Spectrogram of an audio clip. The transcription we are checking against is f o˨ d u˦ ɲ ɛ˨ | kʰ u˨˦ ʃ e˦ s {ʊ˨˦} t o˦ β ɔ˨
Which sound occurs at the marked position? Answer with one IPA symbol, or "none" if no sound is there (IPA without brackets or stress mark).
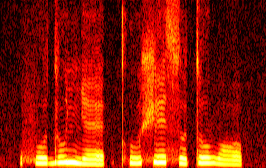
ʊ˨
